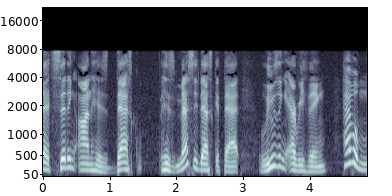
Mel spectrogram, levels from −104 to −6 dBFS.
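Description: Nothing stood out on listening to this speech, which carries the expected trimming of the lowest bass from call microphone processing and no content above 8 kHz.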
